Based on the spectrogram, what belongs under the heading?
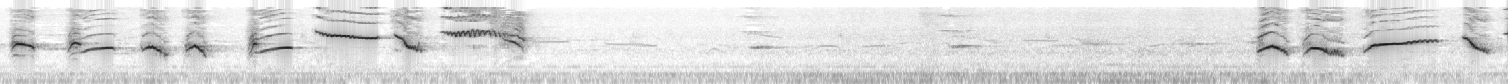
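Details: Lure song of an Oriental magpie-robin meant to stir a lazy caged bird into full song: a rapid run of sharp, varied whistled notes and upslurs, a pause of about three and a half seconds, then another loud whistled phrase.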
